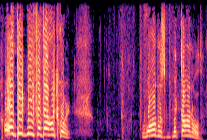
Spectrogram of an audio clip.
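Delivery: excited. Real, not acted. Big knee lands in fight.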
